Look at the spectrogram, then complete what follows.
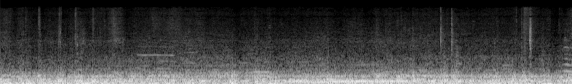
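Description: Mitsubishi Mirage under way, heard from inside the cabin: steady engine and road rumble, with the engine's hum holding a steadier note for about a second near the middle.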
